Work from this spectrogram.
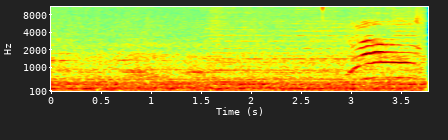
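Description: A cat meows once, a clear rising-then-falling call near the end, after a stretch of quiet room tone.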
